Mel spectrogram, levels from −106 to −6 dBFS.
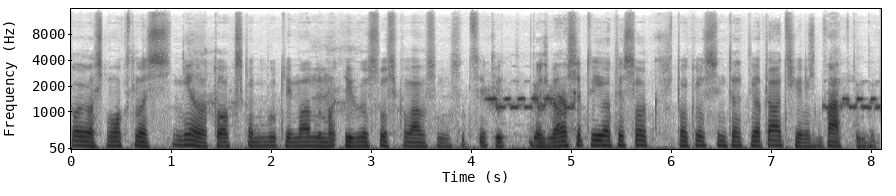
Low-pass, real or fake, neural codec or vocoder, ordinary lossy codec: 14.4 kHz; fake; codec, 32 kHz, 1.9 kbps, SNAC; Opus, 64 kbps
